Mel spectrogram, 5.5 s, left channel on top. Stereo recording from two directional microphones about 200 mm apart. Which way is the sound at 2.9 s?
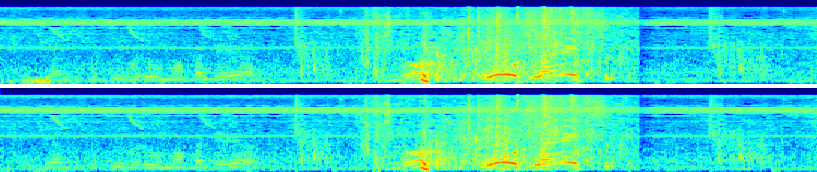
20° left (ahead or behind).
